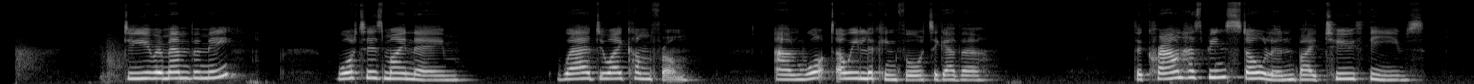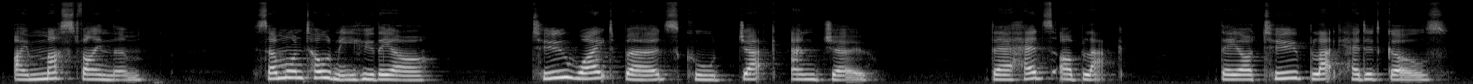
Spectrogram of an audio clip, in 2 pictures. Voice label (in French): anglais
